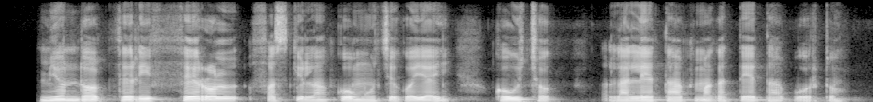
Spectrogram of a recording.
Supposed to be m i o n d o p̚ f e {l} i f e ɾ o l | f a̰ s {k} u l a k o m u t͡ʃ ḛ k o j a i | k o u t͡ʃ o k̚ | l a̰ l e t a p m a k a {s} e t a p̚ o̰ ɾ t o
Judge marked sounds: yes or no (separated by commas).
no, yes, no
